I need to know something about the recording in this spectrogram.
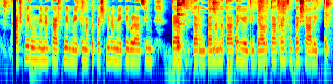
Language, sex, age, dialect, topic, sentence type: Kannada, female, 18-24, Central, agriculture, statement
